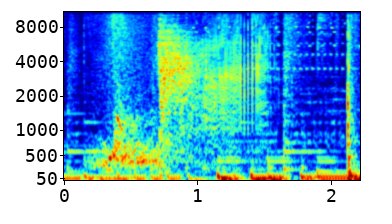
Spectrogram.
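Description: A swishing whoosh sound effect: one burst of hiss that swells about half a second in and fades away by about a second and a half, marking a cut between shots.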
